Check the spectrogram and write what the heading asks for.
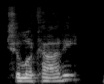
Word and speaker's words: Chillicothe: And I will have copies of this down in Chillicothe.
